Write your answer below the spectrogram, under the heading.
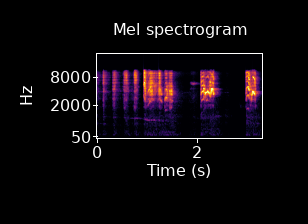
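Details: Sogon voice played as therapy to set a silent bird singing again: a quick series of scratchy high chirps, followed by two louder harsh bursts after short silences.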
